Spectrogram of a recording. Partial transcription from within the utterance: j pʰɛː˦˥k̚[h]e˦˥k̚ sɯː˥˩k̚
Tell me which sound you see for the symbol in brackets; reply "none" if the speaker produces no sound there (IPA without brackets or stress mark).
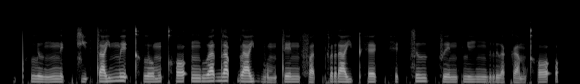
h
